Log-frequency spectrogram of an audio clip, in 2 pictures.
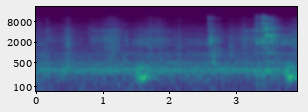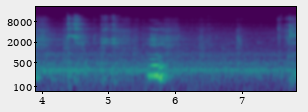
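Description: Metal fork clinking and scraping against a plate as salad is picked up, in a few short taps. Three brief low hums from the eater, the loudest about three-quarters of the way through.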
